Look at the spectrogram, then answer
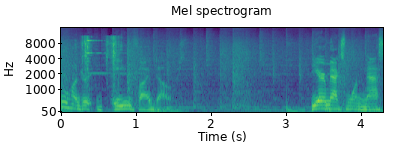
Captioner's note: cash register ringing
